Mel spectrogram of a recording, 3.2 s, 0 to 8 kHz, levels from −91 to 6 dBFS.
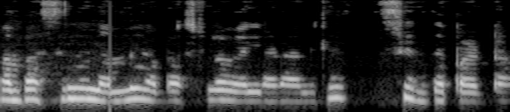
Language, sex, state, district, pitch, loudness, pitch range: Telugu, female, Telangana, Karimnagar, 225 Hz, -20 LUFS, 205-250 Hz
